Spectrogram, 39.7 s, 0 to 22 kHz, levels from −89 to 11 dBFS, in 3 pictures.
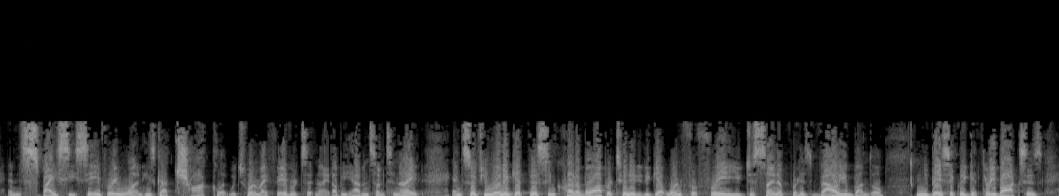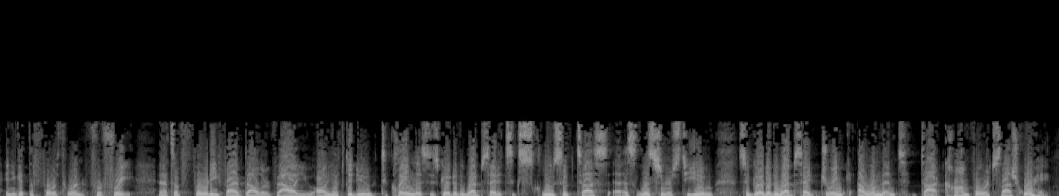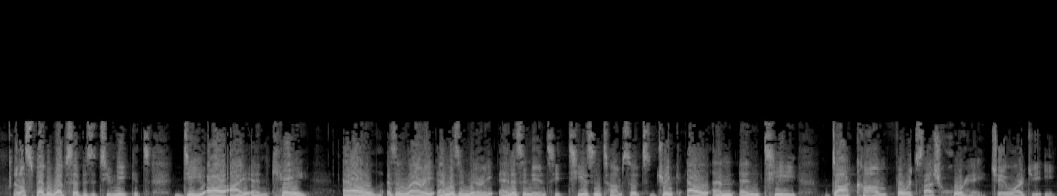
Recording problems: distortion; heavy; 14% of the sound clipped
garbled, watery; slightly; nothing above 8 kHz

